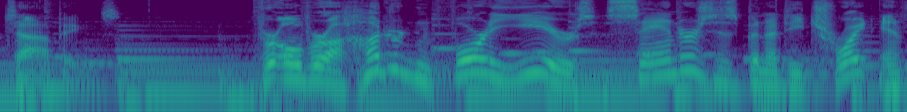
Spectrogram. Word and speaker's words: Sanders: for me all right is it sanders or saunders it's sanders there is no u in it i was right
